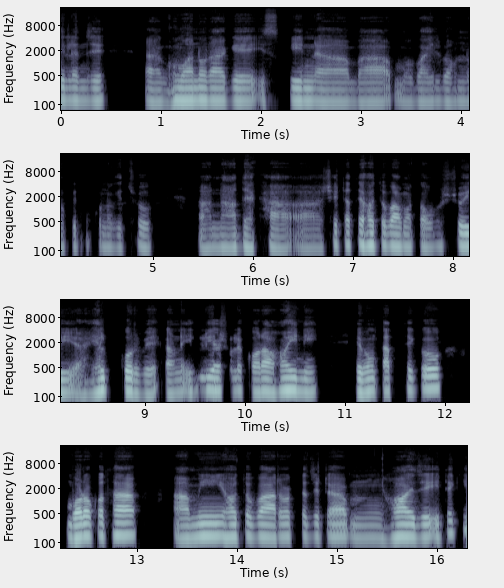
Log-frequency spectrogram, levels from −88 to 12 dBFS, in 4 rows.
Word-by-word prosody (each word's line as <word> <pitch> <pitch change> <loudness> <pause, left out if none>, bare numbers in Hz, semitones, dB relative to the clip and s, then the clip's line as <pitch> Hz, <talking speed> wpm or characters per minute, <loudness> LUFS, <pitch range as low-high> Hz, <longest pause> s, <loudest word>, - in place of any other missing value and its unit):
দিলেন 130 -1 -3
যে 125 - -2 0.5
আ - - -4 0.2
ঘুমানোর 125 +1 +2
আগে 125 0 -3 0.3
screen 125 +2 -3 0.2
আ 115 - -4 0.3
বা 115 0 -7 0.3
mobile 115 0 -10
বা - - -6
অন্য 120 0 -10
ক - - -68 0.3
কোনো 120 -3 -11
কিছু 120 +3 -14 0.6
আ - - -7 0.2
না 120 - -5
দেখা 115 0 -5 0.2
আ - - -9 0.2
সেটাতে 140 0 -6
হয়তোবা 135 -1 +1
আমাকে 125 -1 -8
অবশ্যই 130 +1 -1 0.3
help 140 +2 +3
করবে। 120 -4 +3
কারণ 120 +1 -3
এগুলি 145 +2 -2
আসলে 140 +1 -7
করা 135 +1 +5
হয়নি 140 -2 +4 0.5
এবং 130 +1 +5
তার - - 0
থেকেও 145 +2 +2 0.5
বড় 140 +2 +10
কথা 155 +1 +4
আ - - -22 0.5
আমি 140 +3 +4 0.2
হয়তোবা 140 0 +2
আরও 140 +1 0
একটা 145 +1 -9
যেটা 140 - -2 0.2
উম 130 0 -7 0.2
হয় 140 0 +7
যে 140 - +2
এটা 140 +5 -6
কি 205 - -7
130 Hz, 165 wpm, -23 LUFS, 125-140 Hz, 0.6 s, বড়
